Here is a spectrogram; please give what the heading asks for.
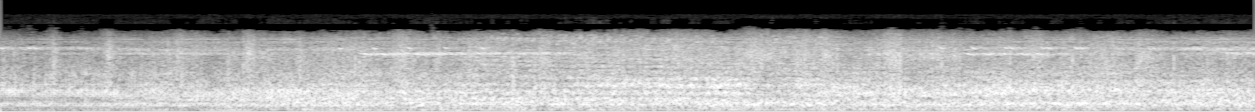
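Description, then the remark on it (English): An airplane comes in to land on a floodlit landing strip, its engines a loud, steady, broad roar with a thin high-pitched whine threaded through it, holding unbroken for several seconds with no voices. “So what's that noise? Sounds like a plane. It is a plane.”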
